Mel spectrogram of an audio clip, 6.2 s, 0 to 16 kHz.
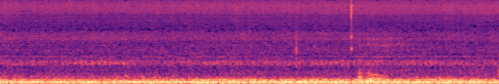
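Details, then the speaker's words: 1967 Chevrolet Bel Air with LS V8 swap, just fitted with new plugs and wires: deep, even idle rumble with no misses or knocks, a little louder than before; normal idle. "right seems to be running okay might notice it's a little louder than the last time I had it on camera"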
